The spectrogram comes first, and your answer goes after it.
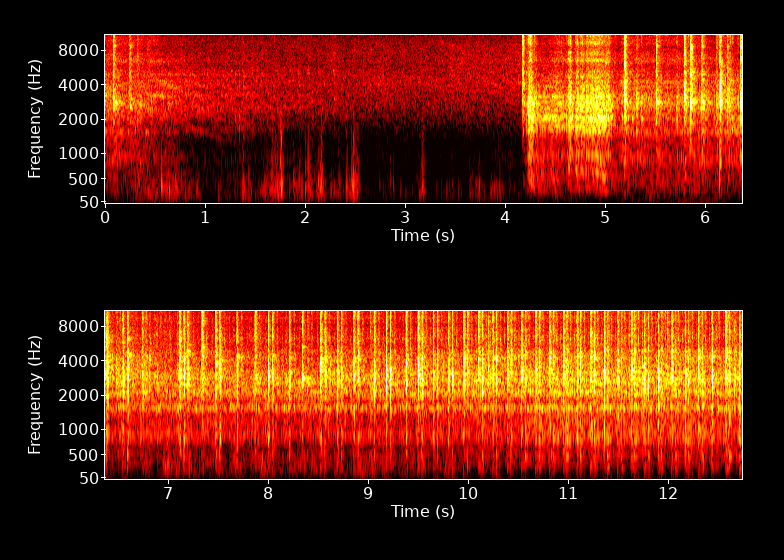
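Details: John Deere MC crawler, first start in a year after fuel system overhaul, new muffler, ignition rebuild and sanding grungy points: cranking ticks, then catches into a fast, even patter of firing; runs and moves under own power.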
